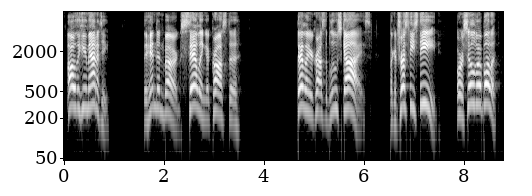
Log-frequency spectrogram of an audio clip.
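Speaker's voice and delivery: high, loud, hammed-up newsreel announcer; mock old-time announcer. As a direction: ham it up like an old radio reporter. Parodying the Hindenburg radio announcer.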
